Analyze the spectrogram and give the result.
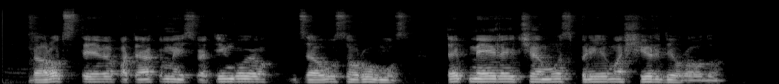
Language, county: Lithuanian, Klaipėda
